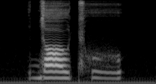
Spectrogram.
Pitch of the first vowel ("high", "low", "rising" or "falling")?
high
